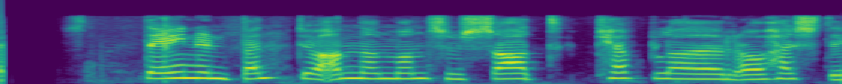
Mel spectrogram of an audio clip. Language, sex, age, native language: Icelandic, male, 13, Icelandic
